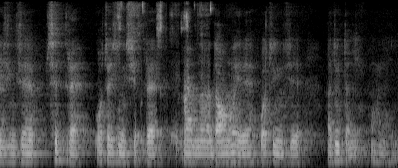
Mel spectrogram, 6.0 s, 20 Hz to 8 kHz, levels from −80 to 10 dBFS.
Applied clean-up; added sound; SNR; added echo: neural mask model Resemble Enhance denoiser.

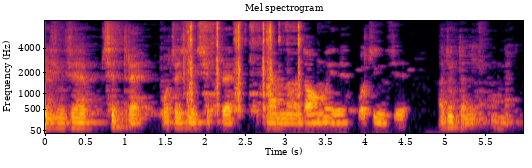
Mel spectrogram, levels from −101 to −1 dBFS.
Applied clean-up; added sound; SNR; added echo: classical method Wiener filter.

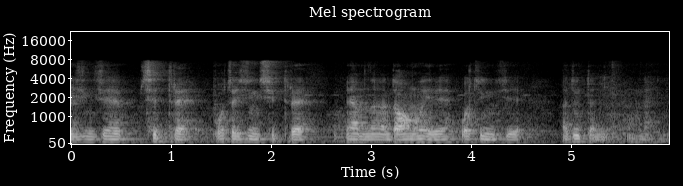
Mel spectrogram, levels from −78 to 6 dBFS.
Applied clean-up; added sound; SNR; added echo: none; none; none; none.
